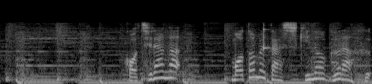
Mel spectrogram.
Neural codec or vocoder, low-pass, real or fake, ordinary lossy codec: none; 7.2 kHz; real; none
